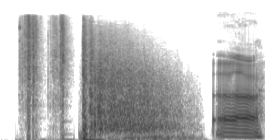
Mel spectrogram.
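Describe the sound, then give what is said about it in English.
Shotgun sound effect: two short sharp bursts, then one loud blast with a long fading tail, followed by a brief voiced sound. “Just gonna play a random sound effect. Da da da da da da da da. Oh yeah. Bruh. Some of my sound effects frig off. Hold on. Little shotgun action.”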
